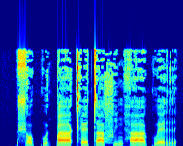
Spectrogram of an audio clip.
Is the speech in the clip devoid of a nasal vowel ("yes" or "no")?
yes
